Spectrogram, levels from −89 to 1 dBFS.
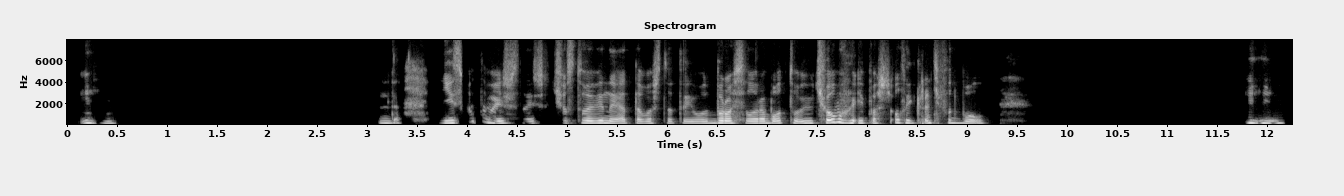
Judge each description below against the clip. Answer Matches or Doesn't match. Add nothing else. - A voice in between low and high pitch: Doesn't match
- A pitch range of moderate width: Doesn't match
